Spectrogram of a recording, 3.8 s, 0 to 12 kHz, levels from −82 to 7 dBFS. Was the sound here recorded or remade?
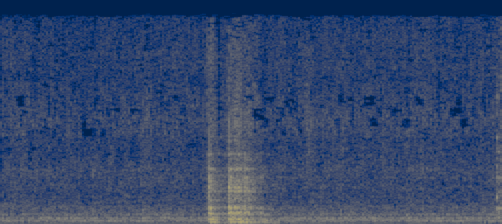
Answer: recorded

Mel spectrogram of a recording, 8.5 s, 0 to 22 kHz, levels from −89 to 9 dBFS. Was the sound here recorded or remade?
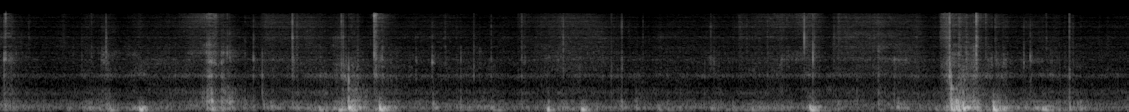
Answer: remade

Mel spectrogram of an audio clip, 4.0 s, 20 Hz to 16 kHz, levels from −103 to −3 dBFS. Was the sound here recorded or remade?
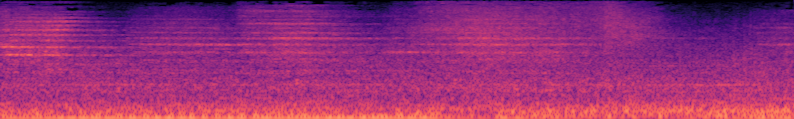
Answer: recorded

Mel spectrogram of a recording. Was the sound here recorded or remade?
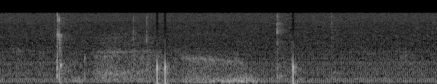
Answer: recorded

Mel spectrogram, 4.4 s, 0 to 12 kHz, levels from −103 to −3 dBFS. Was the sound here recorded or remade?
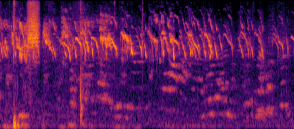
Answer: recorded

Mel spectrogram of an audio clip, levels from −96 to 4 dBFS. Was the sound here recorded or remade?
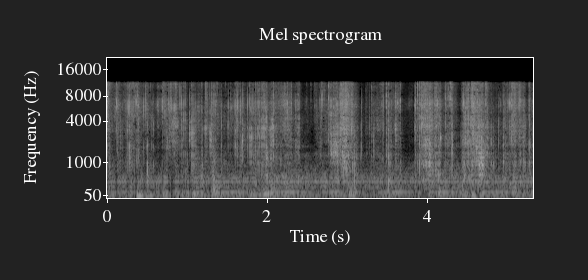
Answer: recorded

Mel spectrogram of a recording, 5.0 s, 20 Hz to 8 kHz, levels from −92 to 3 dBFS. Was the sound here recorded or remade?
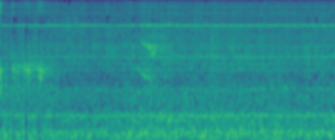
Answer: remade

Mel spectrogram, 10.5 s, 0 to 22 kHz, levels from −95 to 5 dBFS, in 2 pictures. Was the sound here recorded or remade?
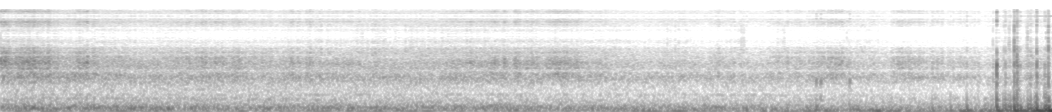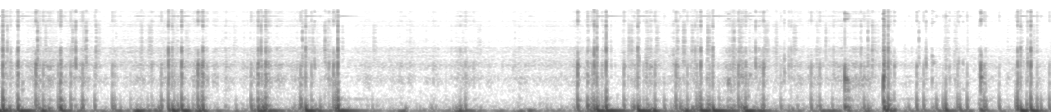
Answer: recorded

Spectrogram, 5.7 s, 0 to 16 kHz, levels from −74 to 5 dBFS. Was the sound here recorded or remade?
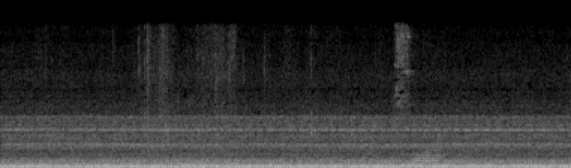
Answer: recorded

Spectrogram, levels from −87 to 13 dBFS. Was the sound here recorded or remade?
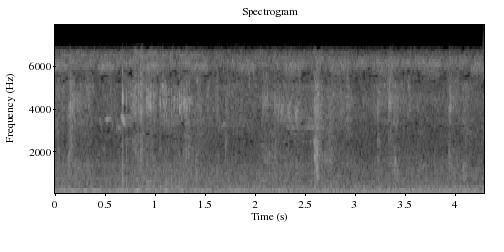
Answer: recorded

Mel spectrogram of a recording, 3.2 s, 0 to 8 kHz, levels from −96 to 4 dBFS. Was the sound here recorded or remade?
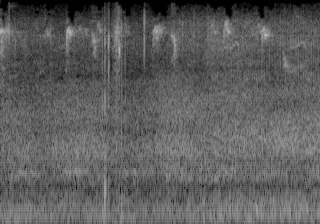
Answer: remade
